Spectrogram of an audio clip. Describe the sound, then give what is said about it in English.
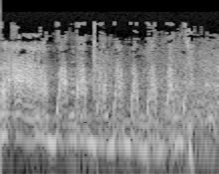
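A person imitates Donald Duck in a raspy, sputtering cartoon-duck voice: a loud stream of garbled quacking syllables that runs on for about two seconds. “What is greatness? He says, to talk like Donald Duck.”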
